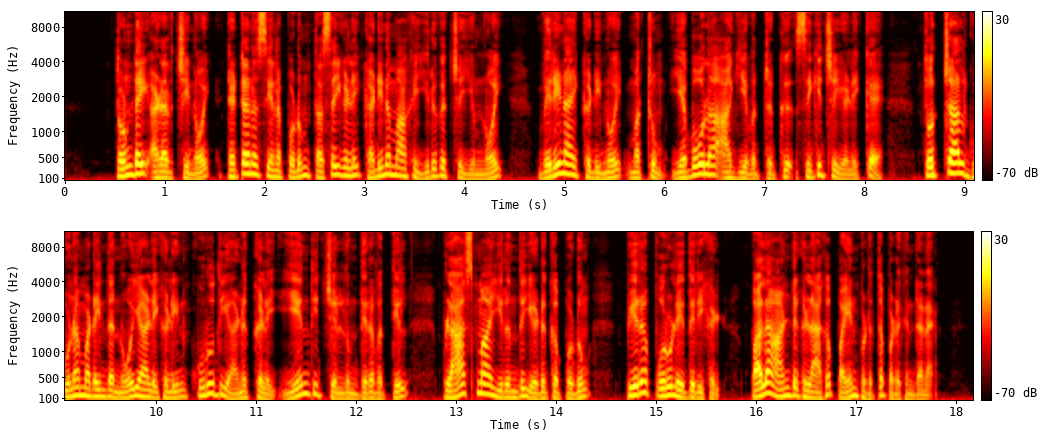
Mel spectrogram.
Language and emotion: Tamil, neutral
